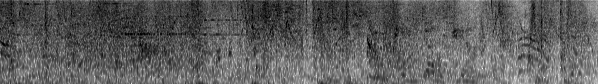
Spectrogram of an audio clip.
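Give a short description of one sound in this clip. Game spell effects crash and burst in a busy fight.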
